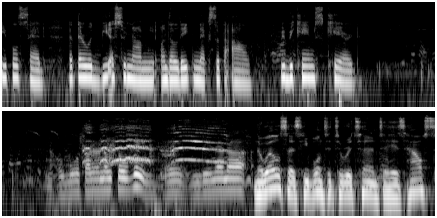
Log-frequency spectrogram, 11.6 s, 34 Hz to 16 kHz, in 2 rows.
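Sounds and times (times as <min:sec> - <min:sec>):
speech: 0:00.0 - 0:04.8, 0:06.4 - 0:11.5
fighting cock in the Philippines crowing: 0:06.2 - 0:09.2.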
